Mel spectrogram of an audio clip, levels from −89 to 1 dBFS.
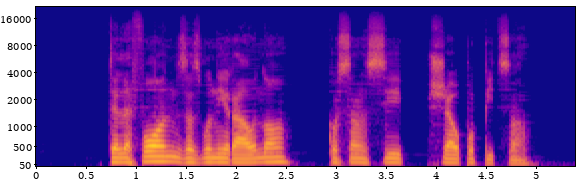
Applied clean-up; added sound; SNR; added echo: neural mask model DeepFilterNet 3.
